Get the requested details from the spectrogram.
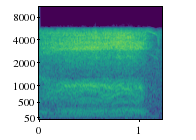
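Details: One loud, rough, rattling snore lasting over a second on an in-breath, jokingly presented as the fearsome snore of a wild creature: snoring.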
